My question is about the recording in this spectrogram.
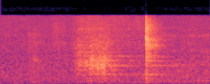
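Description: Kraft pattern paper and a ruler being handled: a brief soft rustle, then a single sharp tap about a second and a half in.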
